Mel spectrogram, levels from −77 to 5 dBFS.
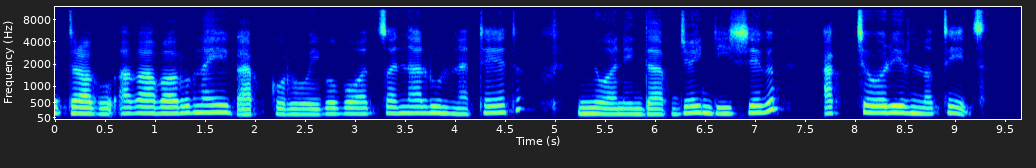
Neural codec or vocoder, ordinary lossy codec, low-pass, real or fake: codec, 16 kHz in and 24 kHz out, 0.9 kbps, LongCat-Audio-Codec, four codebook decoder; none; 10.8 kHz; fake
